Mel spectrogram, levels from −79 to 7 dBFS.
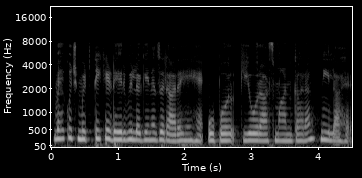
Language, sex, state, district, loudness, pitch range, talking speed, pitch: Hindi, female, Maharashtra, Nagpur, -29 LUFS, 195-230 Hz, 250 wpm, 205 Hz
